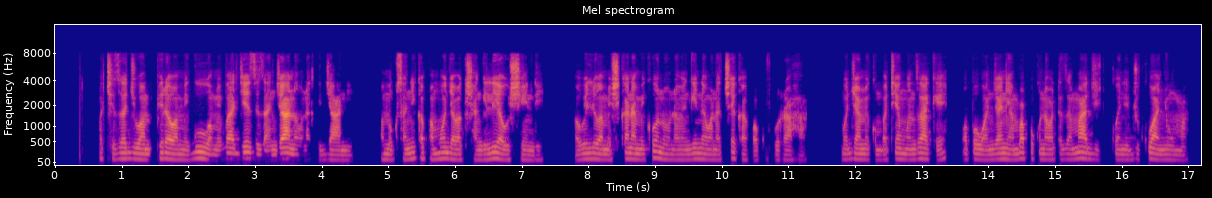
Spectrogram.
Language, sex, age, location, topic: Swahili, male, 36-49, Kisumu, government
